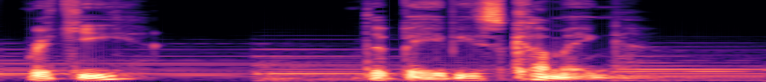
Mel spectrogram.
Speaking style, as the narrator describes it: calmly stated

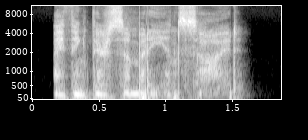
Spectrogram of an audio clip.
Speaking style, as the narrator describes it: whispered

